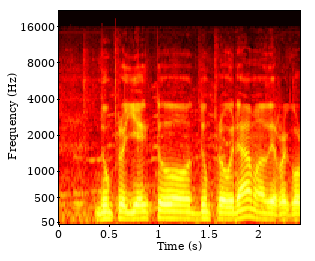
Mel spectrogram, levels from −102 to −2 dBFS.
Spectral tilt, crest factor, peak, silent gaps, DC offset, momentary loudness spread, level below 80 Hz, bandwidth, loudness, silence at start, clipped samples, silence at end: -6.5 dB/octave; 12 dB; -6 dBFS; none; under 0.1%; 5 LU; -52 dBFS; 11 kHz; -19 LUFS; 0 s; under 0.1%; 0 s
